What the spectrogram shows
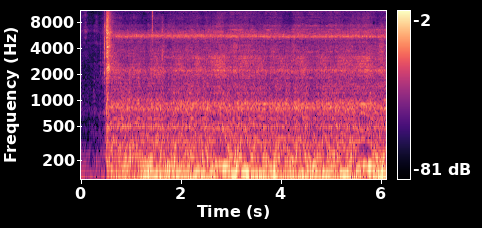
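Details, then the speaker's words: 1936 Cadillac Fleetwood Series 70 being revived after restoration, cranked after a battery-cable terminal change: the starter churns in low, even pulses but the engine never catches. It cranks with no spark; the fuel pump was later found full of sludge. "Էլի չի ընգնում, բայց հիմա չգիտեմ արդեն կայծ կա, թե չէ պետք է նայել։"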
